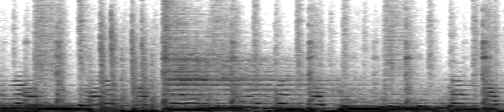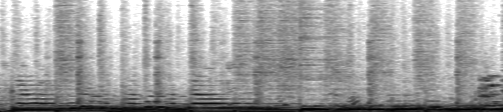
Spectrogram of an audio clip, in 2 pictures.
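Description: Live jazz-funk organ trio playing a groove: Hammond organ chords, electric guitar and drum kit.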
